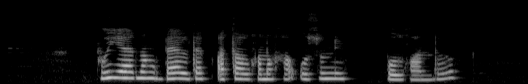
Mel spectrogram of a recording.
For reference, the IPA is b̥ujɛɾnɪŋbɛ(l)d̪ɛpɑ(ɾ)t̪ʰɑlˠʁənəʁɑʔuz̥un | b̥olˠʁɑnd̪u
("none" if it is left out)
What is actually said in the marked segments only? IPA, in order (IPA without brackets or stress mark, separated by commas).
l, none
